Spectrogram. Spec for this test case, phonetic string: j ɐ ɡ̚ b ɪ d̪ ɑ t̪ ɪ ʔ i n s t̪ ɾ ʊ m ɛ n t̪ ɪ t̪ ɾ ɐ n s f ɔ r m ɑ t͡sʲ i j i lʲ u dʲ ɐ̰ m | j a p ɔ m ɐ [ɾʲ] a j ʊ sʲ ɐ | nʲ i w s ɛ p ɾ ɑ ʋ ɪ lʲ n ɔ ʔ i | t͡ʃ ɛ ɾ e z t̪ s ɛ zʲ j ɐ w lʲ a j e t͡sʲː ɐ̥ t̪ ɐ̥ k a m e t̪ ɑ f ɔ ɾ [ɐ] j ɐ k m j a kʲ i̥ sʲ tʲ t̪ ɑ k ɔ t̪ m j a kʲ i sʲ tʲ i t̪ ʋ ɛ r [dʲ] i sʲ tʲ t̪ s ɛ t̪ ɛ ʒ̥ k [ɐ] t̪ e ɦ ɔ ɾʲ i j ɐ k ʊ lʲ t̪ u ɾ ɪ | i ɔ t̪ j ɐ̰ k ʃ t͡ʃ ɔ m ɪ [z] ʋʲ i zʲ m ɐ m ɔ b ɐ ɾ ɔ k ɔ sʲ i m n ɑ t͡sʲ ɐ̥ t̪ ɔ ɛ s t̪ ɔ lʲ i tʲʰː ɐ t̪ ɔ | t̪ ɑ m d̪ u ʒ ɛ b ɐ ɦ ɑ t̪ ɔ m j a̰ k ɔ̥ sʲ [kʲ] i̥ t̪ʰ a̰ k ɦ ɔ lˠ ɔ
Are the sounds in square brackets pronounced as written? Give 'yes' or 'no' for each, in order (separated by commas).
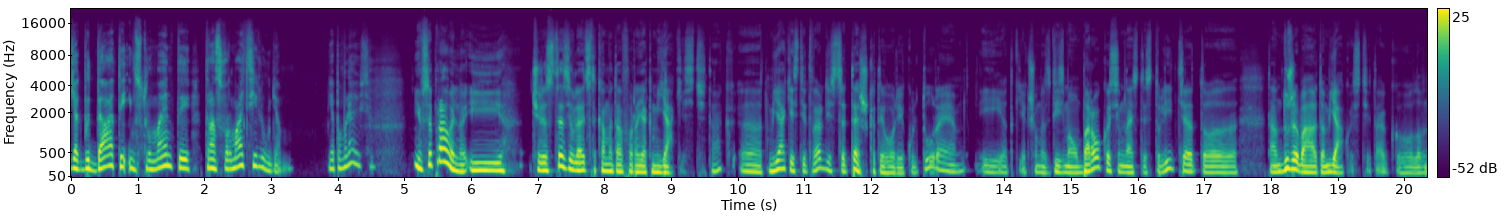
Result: no, yes, yes, yes, yes, no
